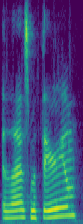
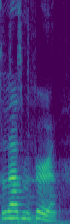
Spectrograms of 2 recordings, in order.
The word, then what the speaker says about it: Elasmotherium: Elasmotherium? Yeah, perfect. You got it right. Awesome. That's Elasmotherium.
